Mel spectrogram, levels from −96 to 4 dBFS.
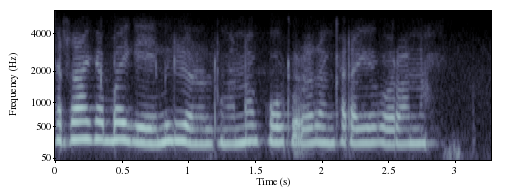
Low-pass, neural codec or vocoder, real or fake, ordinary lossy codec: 5.4 kHz; none; real; Opus, 32 kbps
